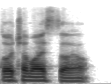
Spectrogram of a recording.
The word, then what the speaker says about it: Deutscher Meister: And you are here to take a victory lap at our expense because you are a newly crowned, I think it's pronounced Deutscher Meister. You laughed at my German pronunciation last time, so that was a real risk for me. – No, that was pretty good, yeah.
